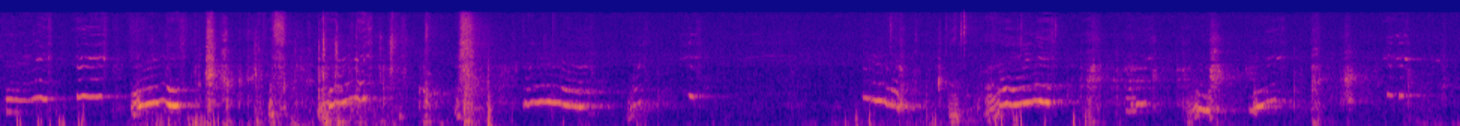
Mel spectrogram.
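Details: Pug, a female wanting to play, making funny noises indoors: repeated nasal whines and squeaky grunts, some wavering up and down, broken by snorts and short pauses, with a person's voice at times.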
